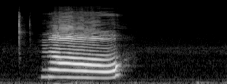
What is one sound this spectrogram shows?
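A young woman sings a short, loud held note close into a microphone.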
